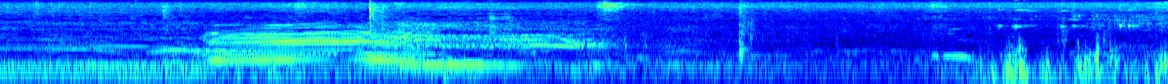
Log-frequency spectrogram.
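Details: Racing cattle training for a kerapan sapi bull race at Asemanis, Pamekasan; a drawn-out moo lasting over a second that slides slightly downward, followed by clatter and people talking nearby.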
